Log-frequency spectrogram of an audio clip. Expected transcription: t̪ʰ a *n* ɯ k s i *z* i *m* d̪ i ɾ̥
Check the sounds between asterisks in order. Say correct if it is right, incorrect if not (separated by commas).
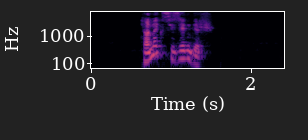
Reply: correct, correct, incorrect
